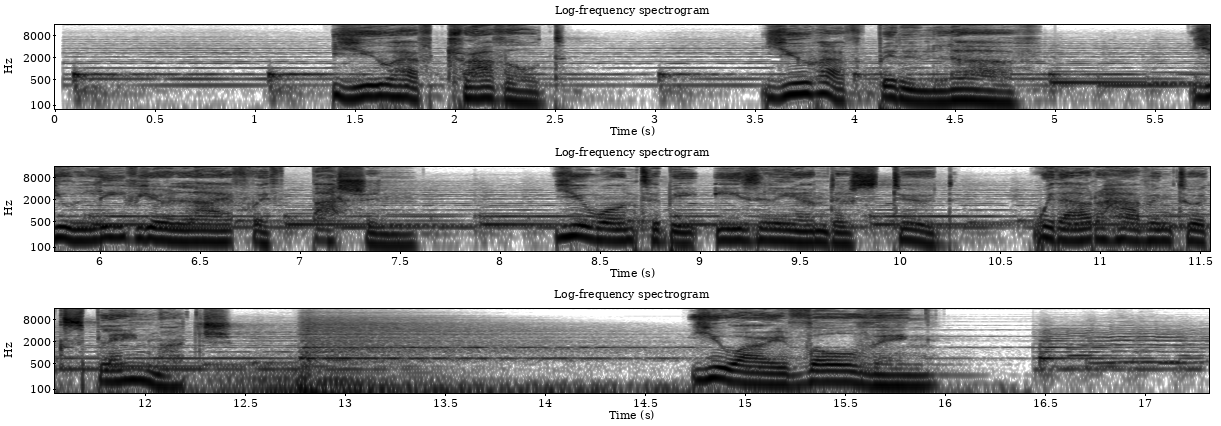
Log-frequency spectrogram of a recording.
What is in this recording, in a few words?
english promos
